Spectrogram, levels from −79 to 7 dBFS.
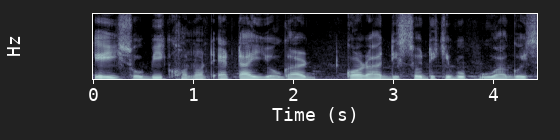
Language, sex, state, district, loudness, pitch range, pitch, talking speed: Assamese, male, Assam, Sonitpur, -19 LUFS, 90-100 Hz, 95 Hz, 135 wpm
